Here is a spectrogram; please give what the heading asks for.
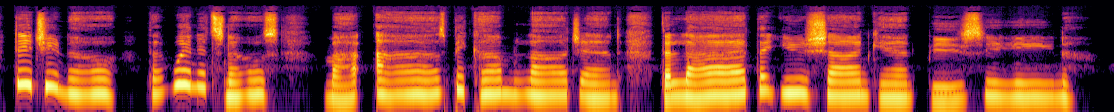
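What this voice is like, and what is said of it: Sings imitating another person's voice. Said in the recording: “That was my Seal impression.”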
